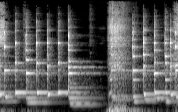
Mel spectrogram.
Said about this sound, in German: Das ist der Wecker, Leute. Das ist der Wecker. Das ist der Wecker.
